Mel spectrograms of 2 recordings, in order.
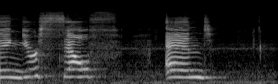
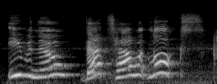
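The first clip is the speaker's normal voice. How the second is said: ordinary delivery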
